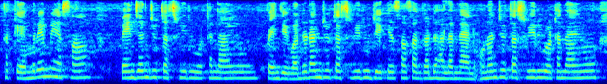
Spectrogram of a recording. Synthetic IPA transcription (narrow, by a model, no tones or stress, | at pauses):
t̪ɐkɛːmɾemẽɐsã | pɐ̃ɦɪ̃ɲd͡ʑənɪ̆d͡ʑũt̪ɐsʋiːɾjũʋɐʈʰə̃nd̪aːɦijũpɐ̃ɦɪ̃ɲd͡ʑeʋɐɗəɽ̃ənɪ̆d͡ʑũt̪ɐsʋiːɾũd͡ʑeːkʰeɐsãsãɡɐɗɦɐlə̃nd̪aːɦɪnɪ̆ʊn̤ənɪ̆d͡ʑũt̪ɐsʋiːɾjũʋɐʈʰə̃nd̪aːɦijũ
